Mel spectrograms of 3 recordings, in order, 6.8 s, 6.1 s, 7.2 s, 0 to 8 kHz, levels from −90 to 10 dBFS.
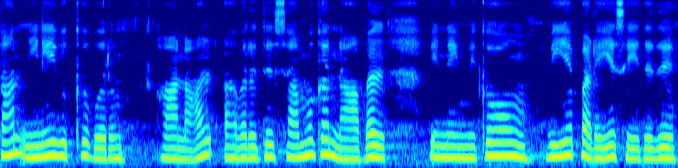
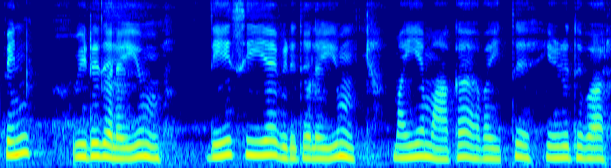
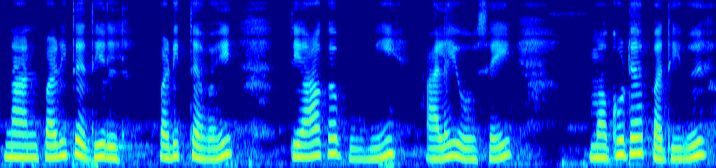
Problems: constant background noise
